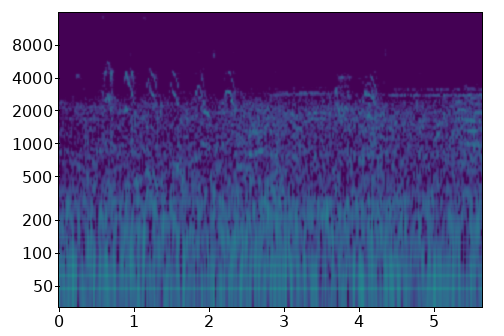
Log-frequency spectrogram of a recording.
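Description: A bird calling: a quick run of short, high chirps, about four a second for some two seconds, then a few more a little later, over faint background noise.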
